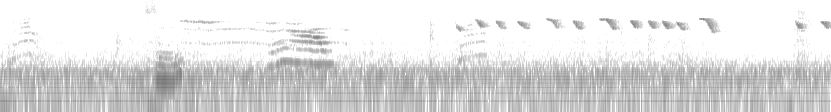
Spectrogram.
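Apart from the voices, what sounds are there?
cat meowing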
